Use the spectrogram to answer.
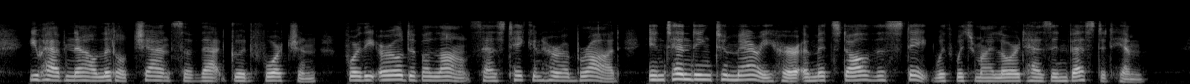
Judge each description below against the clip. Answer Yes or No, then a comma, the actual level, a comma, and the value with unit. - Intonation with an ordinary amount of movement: Yes, average, 3.2 semitones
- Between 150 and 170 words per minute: Yes, average, 160 wpm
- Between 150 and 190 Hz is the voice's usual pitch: Yes, medium, 185 Hz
